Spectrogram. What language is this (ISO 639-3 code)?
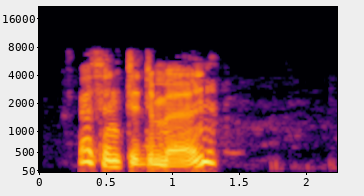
kab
